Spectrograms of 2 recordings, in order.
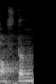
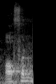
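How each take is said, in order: First: ऑफ्टन said with a clear t, as "off-ton"; t sounded in often. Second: ऑफन said as "off-en" with no t sound; silent t in often. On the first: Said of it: "ऑफ्टन भी नहीं बोलते". (ऑफ्टन टी बोलकर उच्चारित करें) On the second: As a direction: say ऑफन, drop the t completely. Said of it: "ऑफन बोलते हैं". (ऑफन बिना टी की आवाज़ के बोलें) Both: Shown as a demonstration.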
